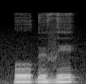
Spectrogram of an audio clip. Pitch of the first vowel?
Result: low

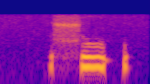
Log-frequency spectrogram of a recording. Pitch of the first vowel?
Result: falling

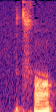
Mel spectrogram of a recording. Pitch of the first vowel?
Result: low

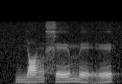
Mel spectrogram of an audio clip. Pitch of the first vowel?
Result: rising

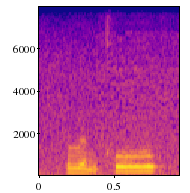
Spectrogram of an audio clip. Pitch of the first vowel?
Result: low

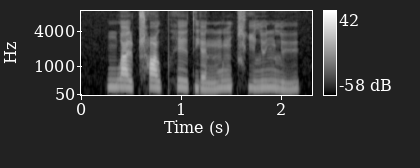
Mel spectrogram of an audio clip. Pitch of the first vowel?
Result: falling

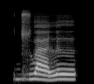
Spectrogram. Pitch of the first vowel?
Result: falling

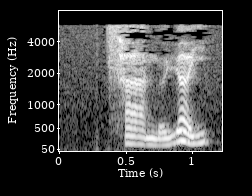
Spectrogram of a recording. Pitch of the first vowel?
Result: low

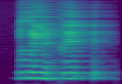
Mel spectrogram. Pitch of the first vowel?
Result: falling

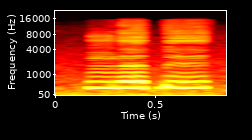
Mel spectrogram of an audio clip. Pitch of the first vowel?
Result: high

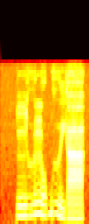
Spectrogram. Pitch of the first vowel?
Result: rising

